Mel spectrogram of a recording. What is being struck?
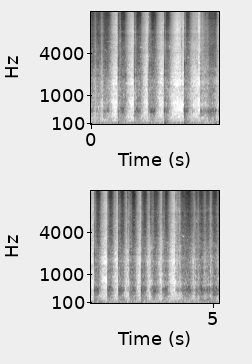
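Leather shoe scrubbed with a plastic bristle brush.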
